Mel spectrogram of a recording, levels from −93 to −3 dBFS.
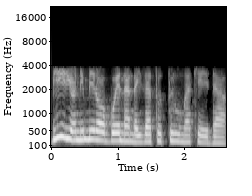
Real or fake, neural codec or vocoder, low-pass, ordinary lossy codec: fake; vocoder, 22.05 kHz, 80 mel bands, HiFi-GAN; 3.6 kHz; AAC, 24 kbps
